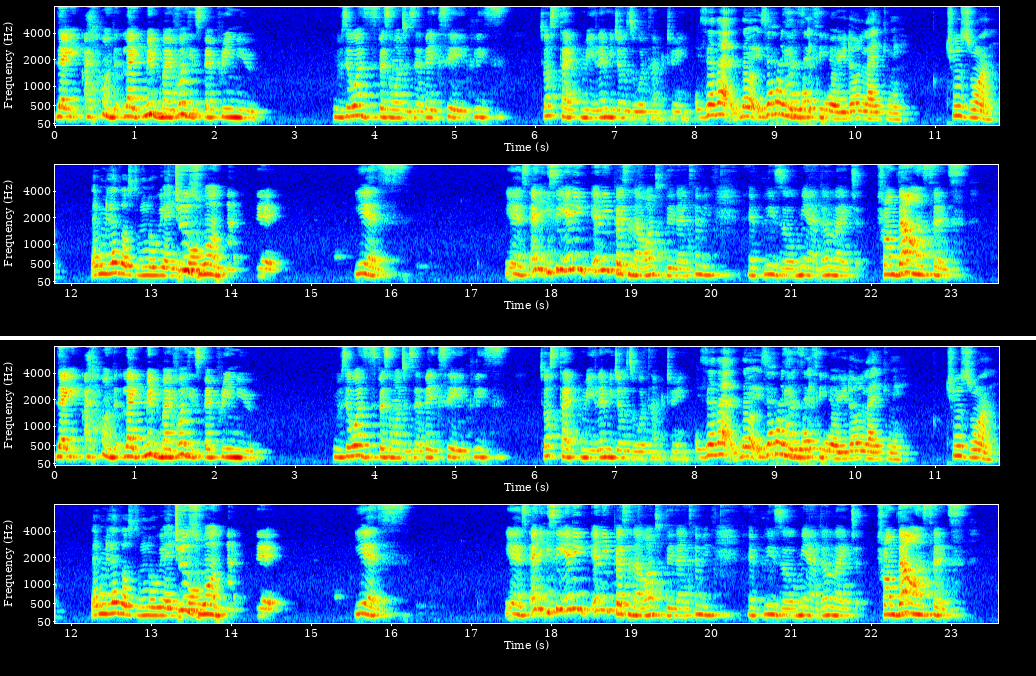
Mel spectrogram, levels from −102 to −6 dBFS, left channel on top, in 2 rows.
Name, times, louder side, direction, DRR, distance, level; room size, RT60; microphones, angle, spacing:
voice 1, 0.0-2.6 3.5-5.6 6.1-7.9 9.1-9.7 13.3-14.1 14.3-14.5 15.5-16.1 17.4-23.1, equal, 15° right, 1.0 m, -27 dB
voice 2, 8.0-10.6 11.1-11.7 12.2-13.6, equal, 15° left, 1.3 m, -26 dB
7.3 x 5.6 x 2.9 m
head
